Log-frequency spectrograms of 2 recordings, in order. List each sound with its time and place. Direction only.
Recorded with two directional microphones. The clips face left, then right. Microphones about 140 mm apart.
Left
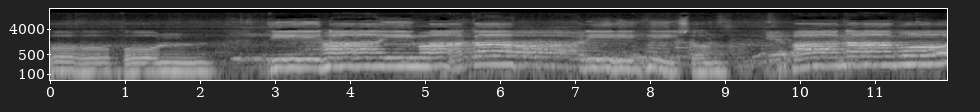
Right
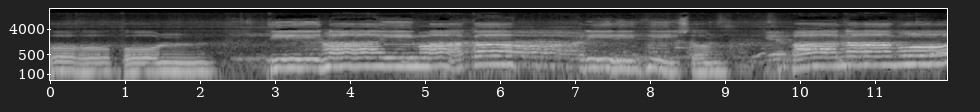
0.0 s mantra: 30° right (ahead or behind)
2.9 s mantra: 30° right (ahead or behind)
9.9 s mantra: 30° right (ahead or behind)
